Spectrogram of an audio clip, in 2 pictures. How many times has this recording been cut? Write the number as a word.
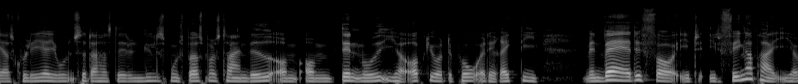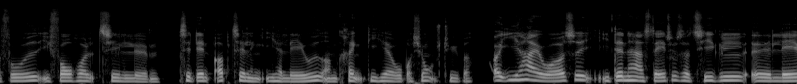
two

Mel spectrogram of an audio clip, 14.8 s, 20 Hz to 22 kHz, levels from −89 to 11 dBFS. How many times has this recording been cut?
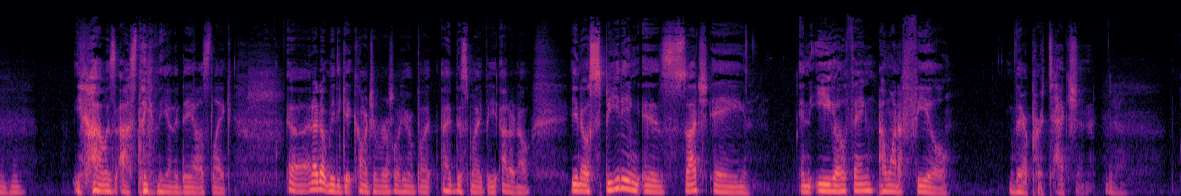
two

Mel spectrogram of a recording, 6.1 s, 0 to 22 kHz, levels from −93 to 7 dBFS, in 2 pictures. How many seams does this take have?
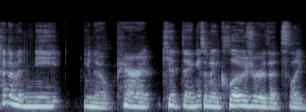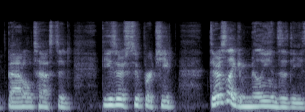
one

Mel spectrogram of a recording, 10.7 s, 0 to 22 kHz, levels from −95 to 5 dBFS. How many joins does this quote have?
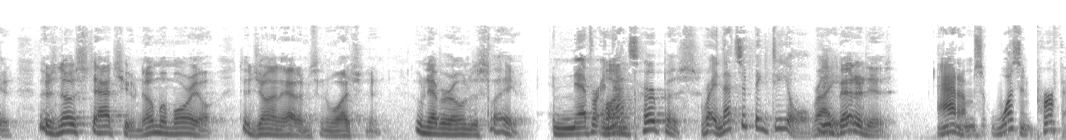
one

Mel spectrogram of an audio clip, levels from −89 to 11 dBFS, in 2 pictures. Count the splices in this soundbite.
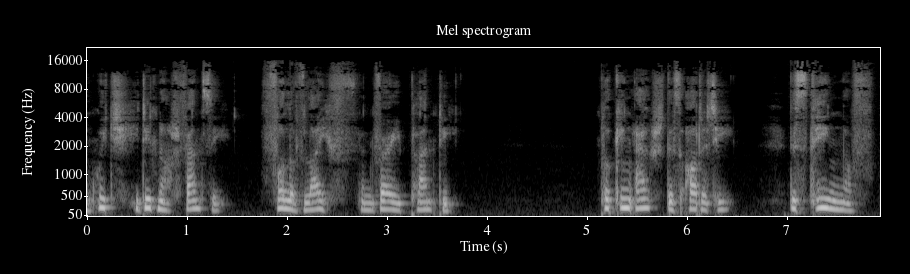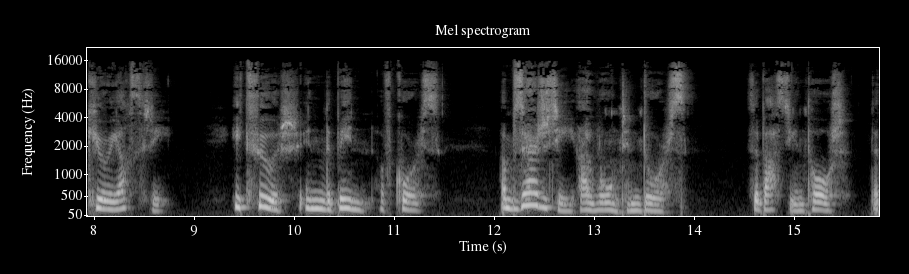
one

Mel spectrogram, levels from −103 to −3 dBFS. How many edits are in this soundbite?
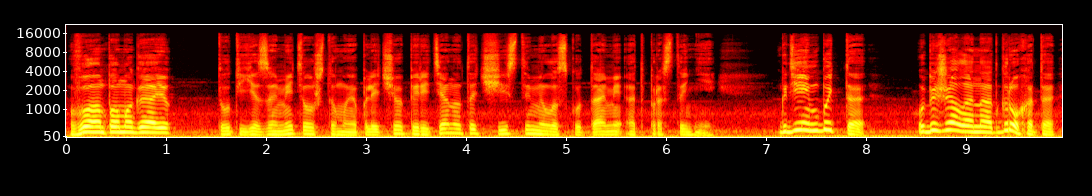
three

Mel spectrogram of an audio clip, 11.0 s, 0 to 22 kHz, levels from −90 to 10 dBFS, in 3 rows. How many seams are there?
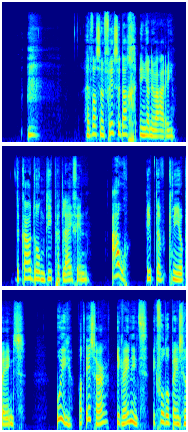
two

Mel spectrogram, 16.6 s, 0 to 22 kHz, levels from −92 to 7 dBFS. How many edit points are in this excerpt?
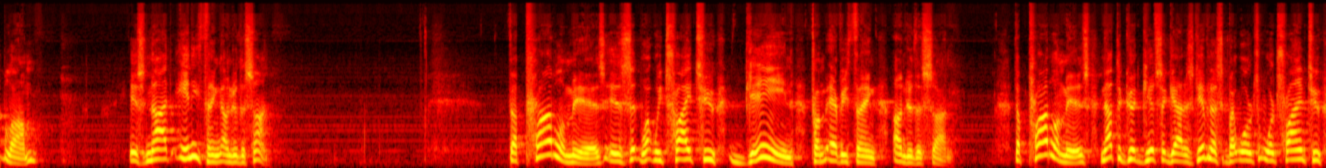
zero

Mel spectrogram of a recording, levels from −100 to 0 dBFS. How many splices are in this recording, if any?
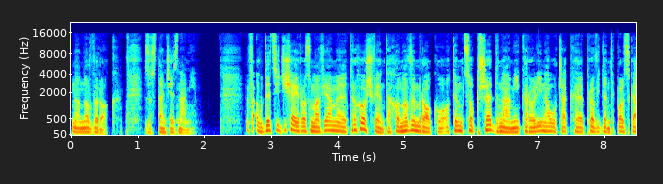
zero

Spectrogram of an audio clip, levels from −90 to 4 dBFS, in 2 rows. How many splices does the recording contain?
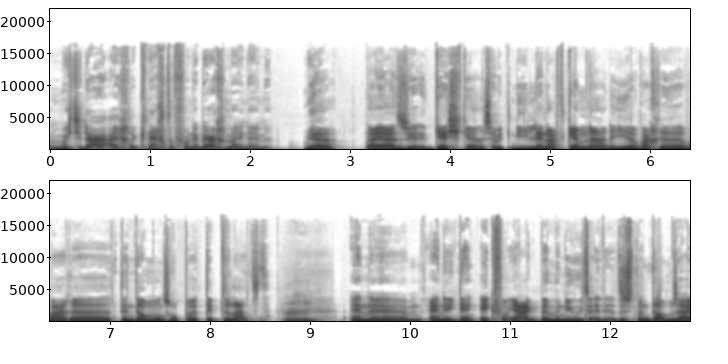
one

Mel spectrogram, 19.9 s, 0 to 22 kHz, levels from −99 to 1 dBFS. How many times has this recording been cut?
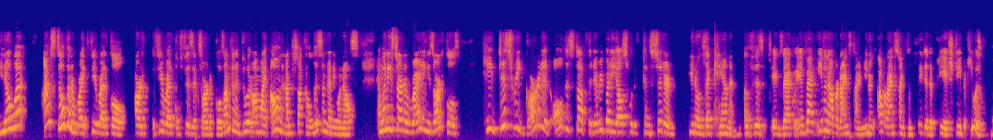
two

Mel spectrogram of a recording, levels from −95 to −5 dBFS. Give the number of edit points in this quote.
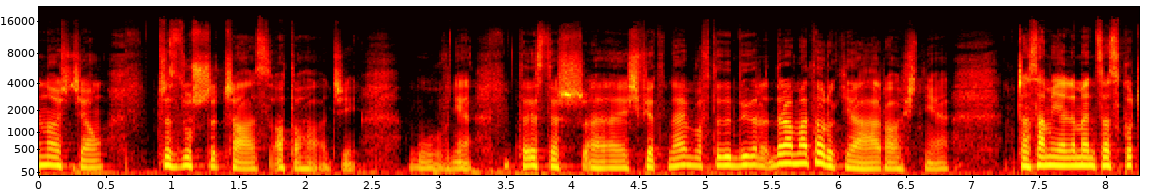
two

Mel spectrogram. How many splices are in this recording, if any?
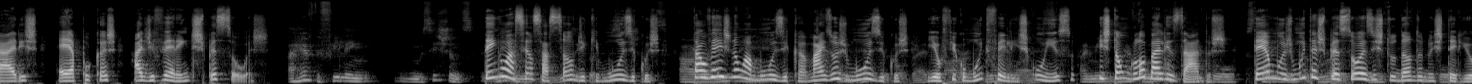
zero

